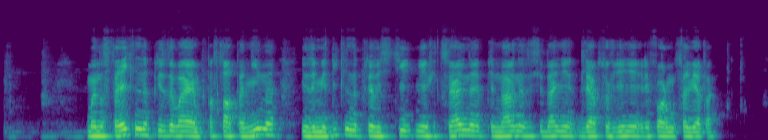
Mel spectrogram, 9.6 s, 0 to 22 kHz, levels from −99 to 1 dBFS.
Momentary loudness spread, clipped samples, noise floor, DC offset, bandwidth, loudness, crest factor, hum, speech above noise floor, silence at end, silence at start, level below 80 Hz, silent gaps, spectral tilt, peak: 6 LU; under 0.1%; -74 dBFS; under 0.1%; 6.8 kHz; -26 LUFS; 16 dB; none; 49 dB; 0.65 s; 1.1 s; -72 dBFS; none; -8 dB/octave; -10 dBFS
